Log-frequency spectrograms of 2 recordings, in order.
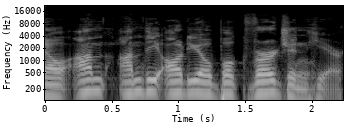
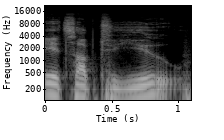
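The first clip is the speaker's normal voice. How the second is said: sly, crafty put-on voice; 3 semitones lower than usual. Telling readers a sequel depends on their response: put-on crafty voice. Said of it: "in my craftiest voice".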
